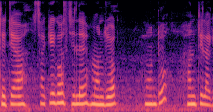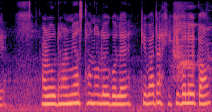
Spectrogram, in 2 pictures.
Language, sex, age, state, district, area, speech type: Assamese, female, 30-45, Assam, Jorhat, urban, spontaneous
